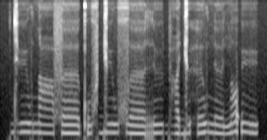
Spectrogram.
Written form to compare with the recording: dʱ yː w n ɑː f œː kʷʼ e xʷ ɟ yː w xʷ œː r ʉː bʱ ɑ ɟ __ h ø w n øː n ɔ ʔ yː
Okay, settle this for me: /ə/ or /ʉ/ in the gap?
ʉ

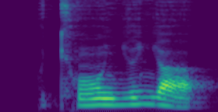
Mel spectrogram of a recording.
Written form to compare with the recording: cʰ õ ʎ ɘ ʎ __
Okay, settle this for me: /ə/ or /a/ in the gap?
a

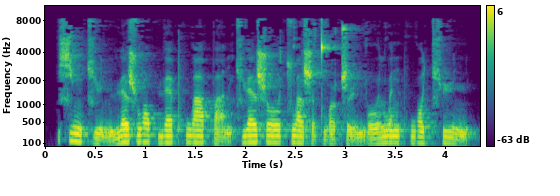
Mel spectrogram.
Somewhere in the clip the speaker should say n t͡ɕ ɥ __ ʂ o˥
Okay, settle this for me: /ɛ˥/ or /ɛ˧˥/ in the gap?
ɛ˥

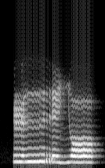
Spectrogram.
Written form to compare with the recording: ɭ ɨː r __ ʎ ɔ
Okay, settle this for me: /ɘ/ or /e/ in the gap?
e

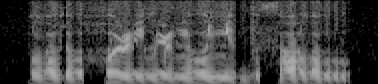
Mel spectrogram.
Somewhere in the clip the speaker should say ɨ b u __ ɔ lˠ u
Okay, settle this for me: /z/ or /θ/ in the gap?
θ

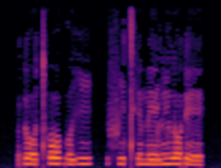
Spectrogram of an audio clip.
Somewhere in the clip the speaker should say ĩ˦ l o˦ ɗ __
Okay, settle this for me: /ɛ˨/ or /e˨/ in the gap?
e˨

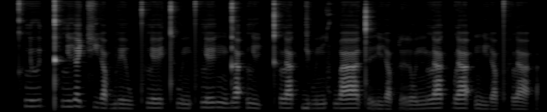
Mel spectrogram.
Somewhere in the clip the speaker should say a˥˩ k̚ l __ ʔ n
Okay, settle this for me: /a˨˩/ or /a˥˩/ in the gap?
a˥˩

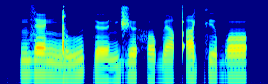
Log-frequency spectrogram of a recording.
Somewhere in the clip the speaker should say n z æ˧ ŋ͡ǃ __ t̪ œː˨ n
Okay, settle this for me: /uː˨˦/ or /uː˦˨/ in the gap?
uː˨˦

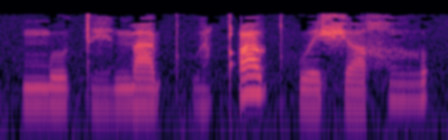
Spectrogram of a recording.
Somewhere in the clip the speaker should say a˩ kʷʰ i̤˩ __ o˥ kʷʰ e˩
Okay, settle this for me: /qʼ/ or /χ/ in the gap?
qʼ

